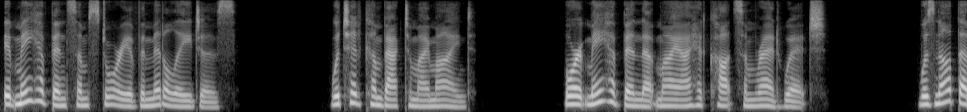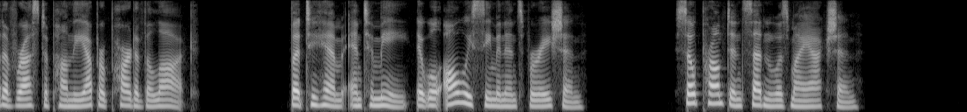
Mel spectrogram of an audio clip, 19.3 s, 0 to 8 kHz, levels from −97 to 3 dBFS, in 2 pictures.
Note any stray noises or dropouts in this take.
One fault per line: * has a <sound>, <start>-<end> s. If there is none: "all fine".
all fine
